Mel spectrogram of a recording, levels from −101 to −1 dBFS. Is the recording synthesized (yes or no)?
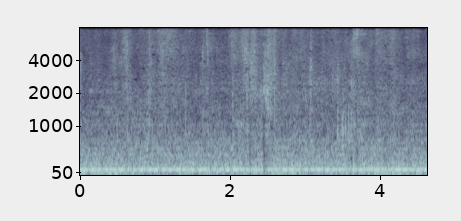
no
